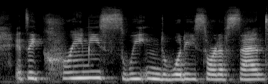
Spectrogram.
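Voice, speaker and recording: Here a woman talks in an animated tone. Her pitch is high. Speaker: beauty and fragrance vlogger. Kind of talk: product review vlog.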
